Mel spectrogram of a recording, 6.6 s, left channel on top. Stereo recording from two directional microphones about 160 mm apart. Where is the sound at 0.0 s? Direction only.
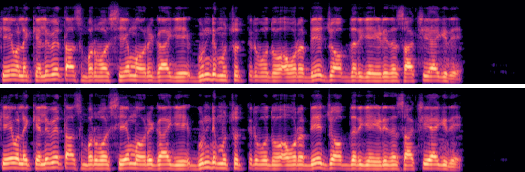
45° right (ahead or behind).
